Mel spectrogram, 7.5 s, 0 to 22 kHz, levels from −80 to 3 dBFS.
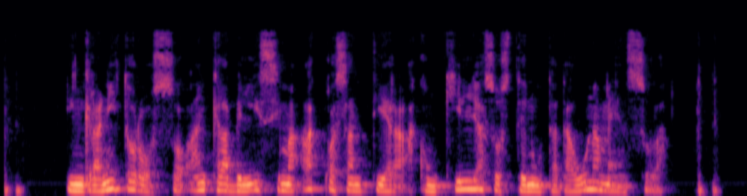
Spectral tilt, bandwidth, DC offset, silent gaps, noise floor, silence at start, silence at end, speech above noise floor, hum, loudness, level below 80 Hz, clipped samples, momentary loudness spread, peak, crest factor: -6.5 dB/octave; 11.5 kHz; under 0.1%; none; -41 dBFS; 0.05 s; 0.3 s; 20 dB; none; -22 LUFS; -54 dBFS; under 0.1%; 18 LU; -4 dBFS; 18 dB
